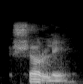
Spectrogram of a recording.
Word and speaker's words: surely: so it's sure surely surely so in this chart that s is actually an sh sound surely okay very good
